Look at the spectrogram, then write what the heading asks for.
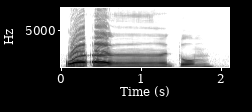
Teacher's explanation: jelaskan suara mimnya karena dia izhar syafawi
